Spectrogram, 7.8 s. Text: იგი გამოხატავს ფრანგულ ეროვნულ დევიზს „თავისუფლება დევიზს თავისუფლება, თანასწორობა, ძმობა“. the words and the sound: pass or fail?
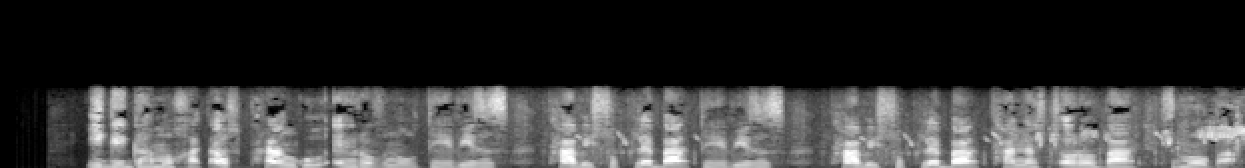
pass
